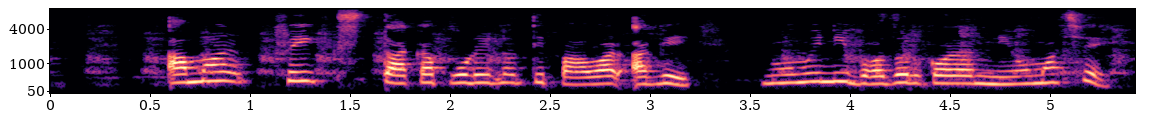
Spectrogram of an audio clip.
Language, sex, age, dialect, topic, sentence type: Bengali, female, 31-35, Northern/Varendri, banking, question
